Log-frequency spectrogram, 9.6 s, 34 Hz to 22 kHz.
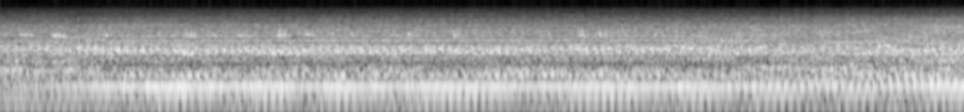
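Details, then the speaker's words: Twin-turbo Subaru Forester with injector issues, restarted after the spark plugs were checked; the number 1 injector is known to work. The idle has a steady drone but an uneven, lumpy pulse, as if running on three cylinders; the cause is unconfirmed. "It does sound like it's running on 3, so let's start it up and see how we go. Alright. Still sounds the same."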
